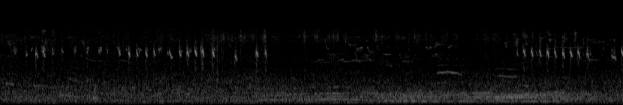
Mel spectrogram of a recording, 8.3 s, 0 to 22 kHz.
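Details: At the nest on 1 May 2015, a male and female European greenfinch call in quick runs of short, bright chirps. The runs come in bursts early and late, with a faint low hum underneath.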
